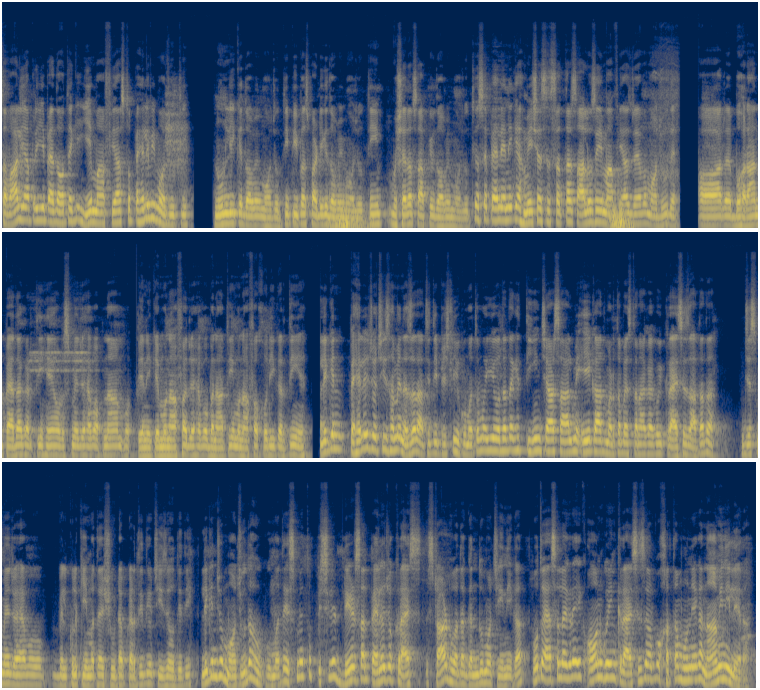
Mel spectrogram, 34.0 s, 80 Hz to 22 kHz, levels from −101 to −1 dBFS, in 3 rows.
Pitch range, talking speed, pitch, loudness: 120-170 Hz, 290 wpm, 135 Hz, -21 LUFS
